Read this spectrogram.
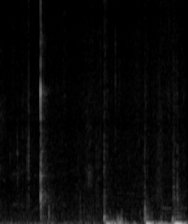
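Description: Fabric rustles and bumps against the microphone up close.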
